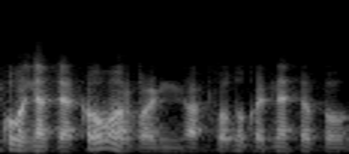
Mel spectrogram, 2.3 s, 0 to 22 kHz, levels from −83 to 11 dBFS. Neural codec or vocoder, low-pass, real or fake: codec, 16 kHz, 0.7 kbps, FocalCodec; 7.2 kHz; fake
